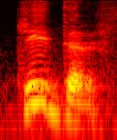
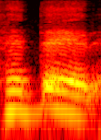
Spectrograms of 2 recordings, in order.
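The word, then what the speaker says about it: Jefté: Nos habla de un hombre llamado Jeter, que a veces le decimos Jeter, porque se escribe así como el nombre de Derek Jeter, pero es Jeter en español.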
